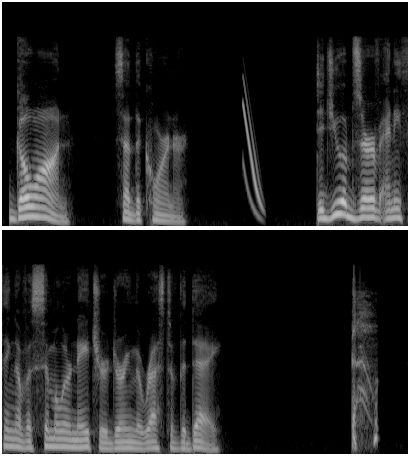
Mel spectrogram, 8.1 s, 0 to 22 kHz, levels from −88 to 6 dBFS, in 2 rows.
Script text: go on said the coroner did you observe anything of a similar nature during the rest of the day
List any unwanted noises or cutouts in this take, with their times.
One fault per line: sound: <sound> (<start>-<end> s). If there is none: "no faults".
sound: chirp (2.4-2.6 s)
sound: cough (7.5-7.9 s)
